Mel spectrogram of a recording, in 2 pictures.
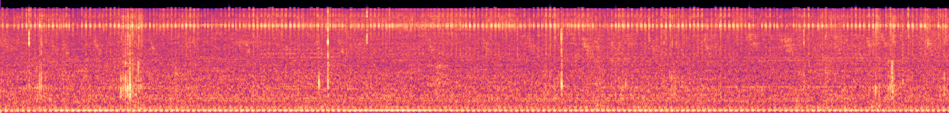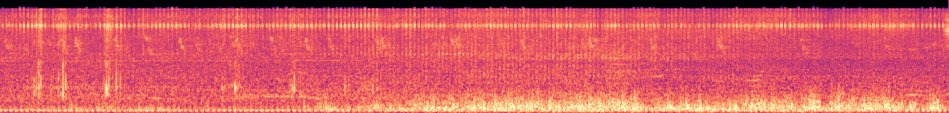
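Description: Motorcycle engine running steadily on the move, a low even hum. Wind buffeting on the microphone grows louder about two-thirds of the way in.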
